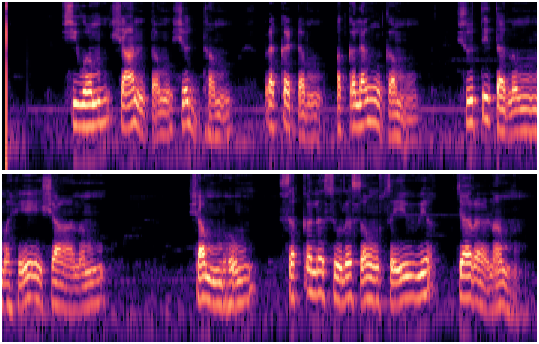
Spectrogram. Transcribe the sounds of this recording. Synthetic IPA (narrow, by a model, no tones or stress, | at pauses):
ʃiʋɐmʃaːnt̪ɐmʃud̪ʱːɐm | pɾʔɐkɐʈɐmɐkɐlɐŋkɐm | ʃɾut̪it̪ɐnɐmːɐɦeːʃaːnɐm | ʃɐmbʱum | sɐkɐlɐsuɾɐsɐ̃w̃seːʋjɐ | t͡ʃɐɾɐɳɐ̰m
